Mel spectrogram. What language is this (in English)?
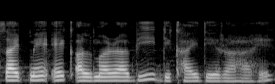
Hindi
